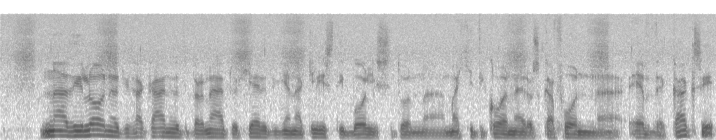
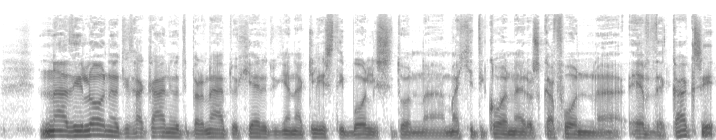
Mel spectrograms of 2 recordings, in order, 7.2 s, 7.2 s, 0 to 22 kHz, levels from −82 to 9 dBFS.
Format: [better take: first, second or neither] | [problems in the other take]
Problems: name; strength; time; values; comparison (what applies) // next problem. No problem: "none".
second | hiss; loud; throughout; 5 dB below the speech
